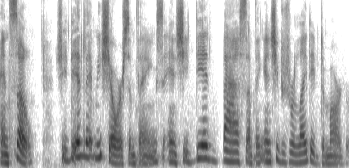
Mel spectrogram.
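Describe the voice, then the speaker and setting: A woman with a Texan accent at a fairly slow pace, her loudness swinging widely. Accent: Texan Southern US. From Texas, small town Rosebud. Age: 90s. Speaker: retired dress shop owner. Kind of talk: interview.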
